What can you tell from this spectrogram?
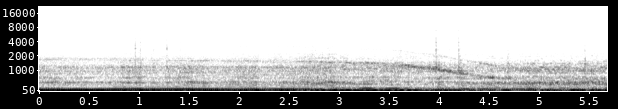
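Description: Motorcycle engine under heavy wind rumble on the bike-mounted microphone. The engine note falls about four seconds in as the bike slows, and a few light clicks come through.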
